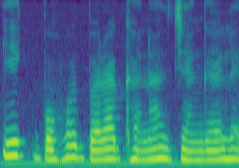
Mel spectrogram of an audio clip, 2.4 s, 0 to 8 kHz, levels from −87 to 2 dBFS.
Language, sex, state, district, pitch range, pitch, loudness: Hindi, female, Chhattisgarh, Kabirdham, 170-190 Hz, 180 Hz, -15 LUFS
